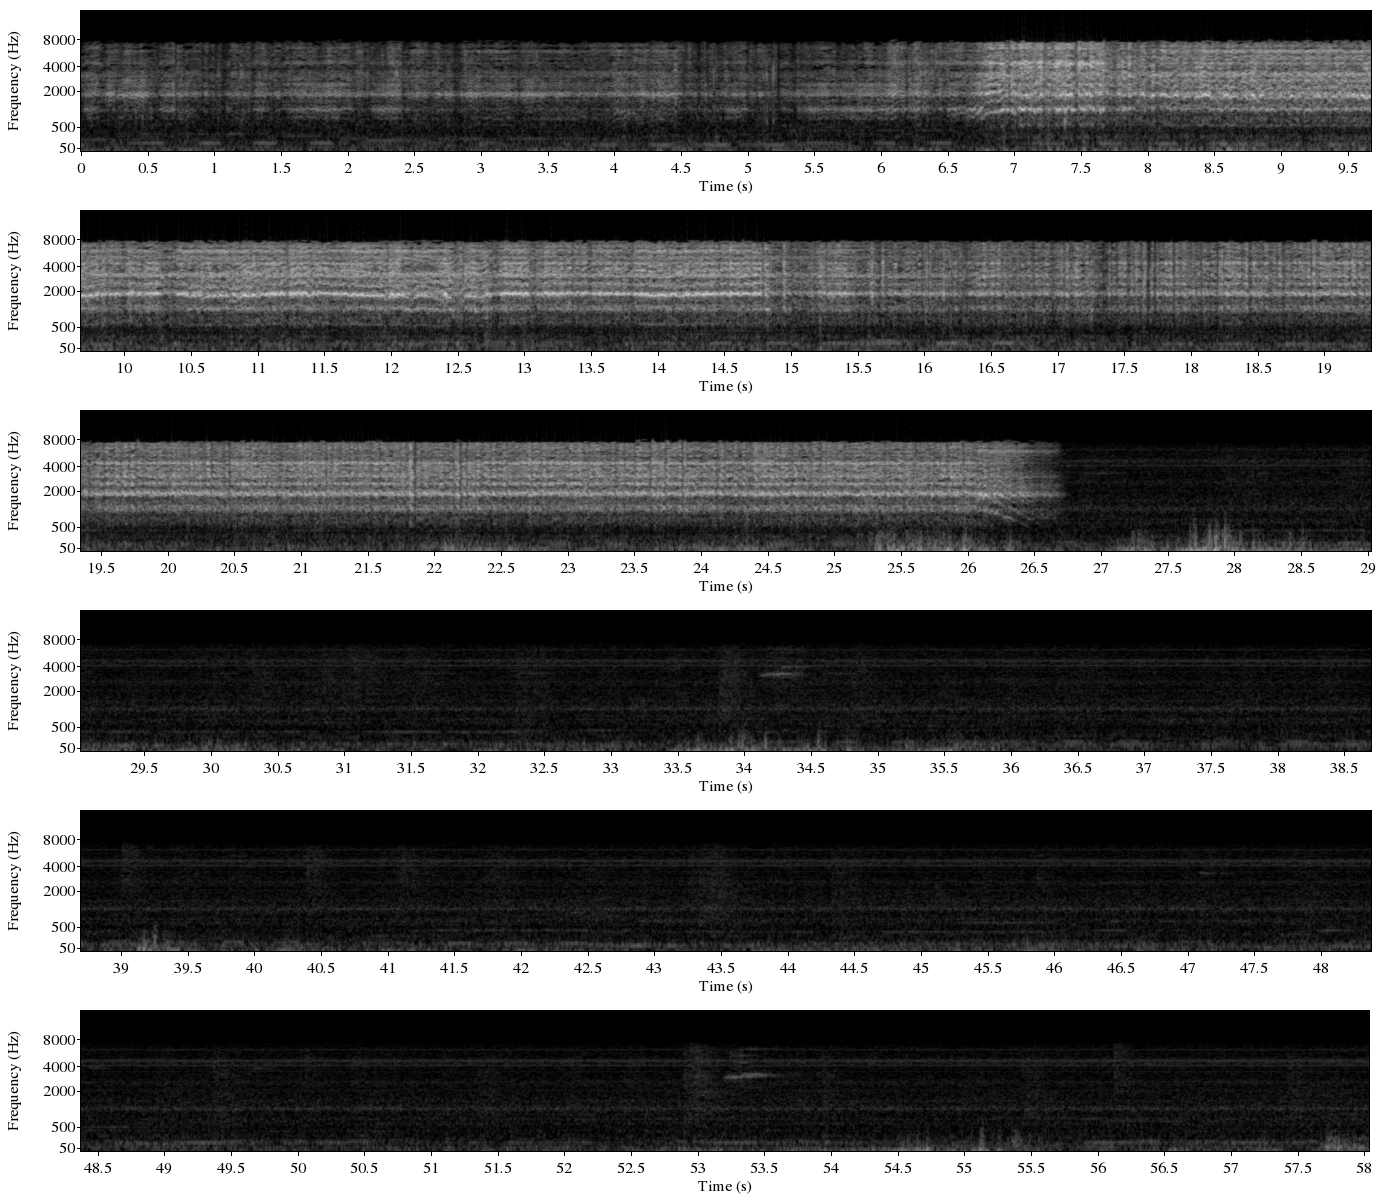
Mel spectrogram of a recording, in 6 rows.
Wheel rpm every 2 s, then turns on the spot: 40, 50, 40, 110, 160, 160, 160, 170, 170, 170, 170, 170, 160, 20, 0, 0, 0, 0, 0, 0, 0, 0, 0, 0, 0, 0, 0, 0, 0.
none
